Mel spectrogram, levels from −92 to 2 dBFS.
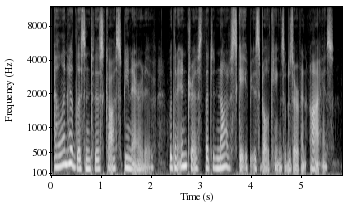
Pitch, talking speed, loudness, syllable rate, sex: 210 Hz, 185 wpm, -17 LUFS, 6.4 syllables/s, female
